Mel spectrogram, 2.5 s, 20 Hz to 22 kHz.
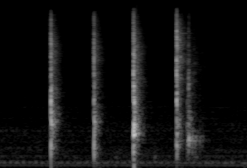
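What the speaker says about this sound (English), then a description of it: "hammers are good at getting things out of things" Hammer knocking a stuck part out of a VW 2.5L five-cylinder engine, four sharp metallic strikes spaced about half a second apart, close and loud against a quiet background, the last blow with a quick rebound.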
